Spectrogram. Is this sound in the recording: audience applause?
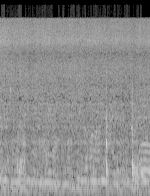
no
